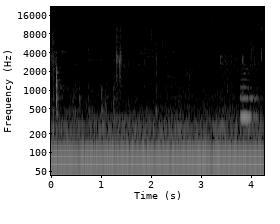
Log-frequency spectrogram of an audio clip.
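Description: Quiet eating sounds, soft mouth clicks and chewing of rice eaten by hand, over a steady low hum. A brief hummed 'mm' comes near the end.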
